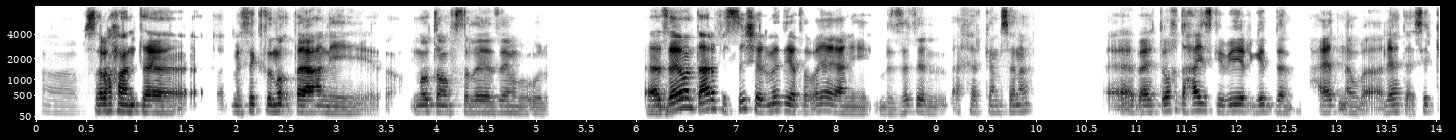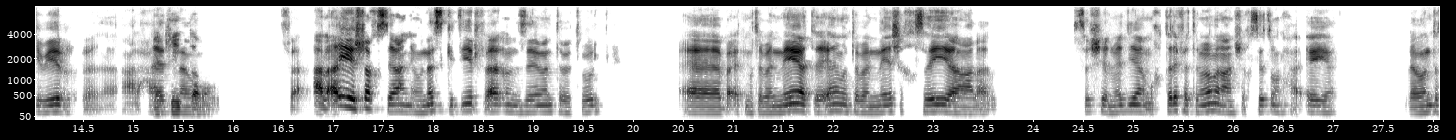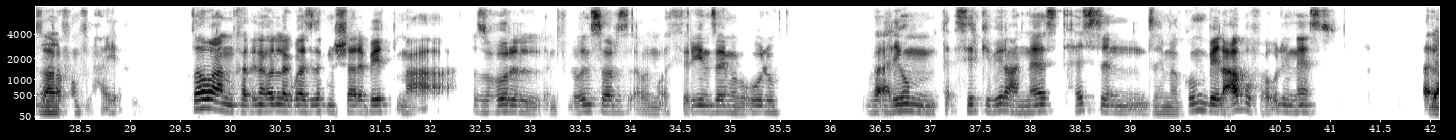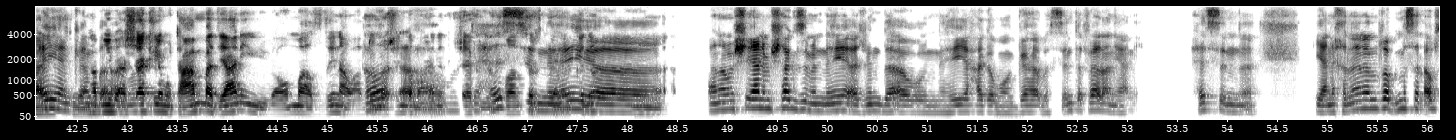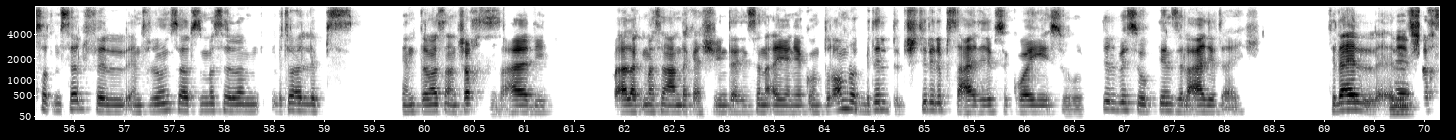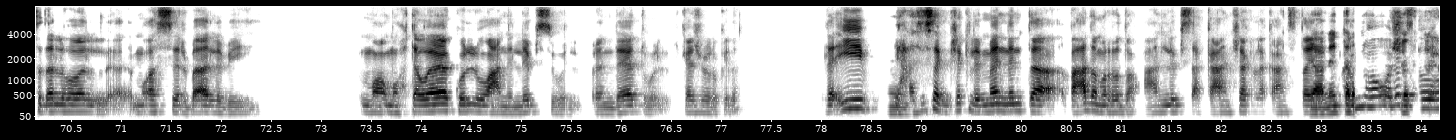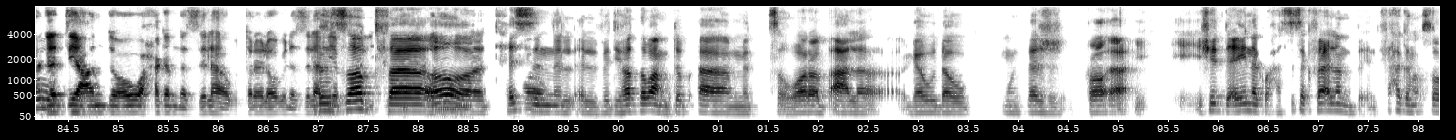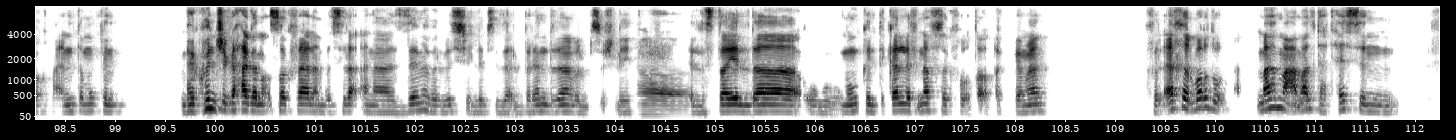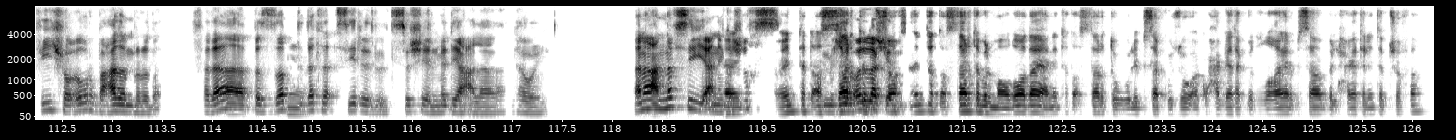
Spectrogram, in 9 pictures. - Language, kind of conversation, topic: Arabic, podcast, إيه تأثير السوشيال ميديا على شخصيتك؟
- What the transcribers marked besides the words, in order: in English: "الSocial Media"; in English: "الSocial Media"; in English: "الinfluncers"; in English: "الinfluncers"; in English: "الinfluncers"; other background noise; in English: "والcasual"; laughing while speaking: "ما يكونش"; in English: "الBrand"; in English: "الStyle"; in English: "الSocial Media"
